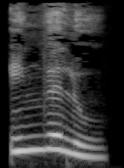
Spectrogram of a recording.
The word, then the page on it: ಇಂಗುಲೆ: iŋgule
